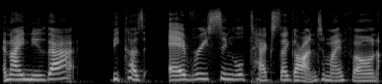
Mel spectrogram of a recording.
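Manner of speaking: ordinary talk, nothing marked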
